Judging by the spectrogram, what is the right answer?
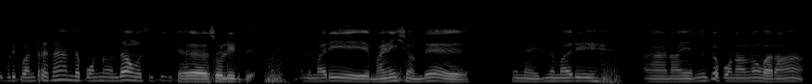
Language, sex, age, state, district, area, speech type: Tamil, male, 18-30, Tamil Nadu, Tiruvarur, urban, spontaneous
